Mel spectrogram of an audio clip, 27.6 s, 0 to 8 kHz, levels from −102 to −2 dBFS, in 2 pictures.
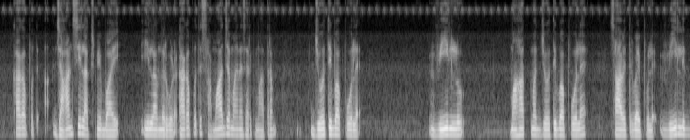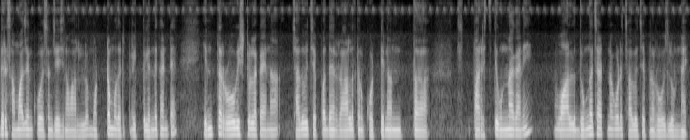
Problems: none marked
